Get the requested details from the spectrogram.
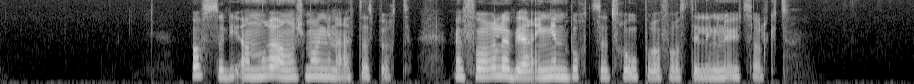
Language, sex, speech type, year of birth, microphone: Norwegian, female, read, 1988, Sennheiser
